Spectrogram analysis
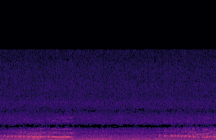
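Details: A raccoon outside in the city in Los Angeles, California, gives a wavering, clucking trill like a chicken for about a second, then repeats it more faintly, over low background noise.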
